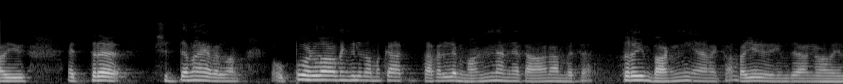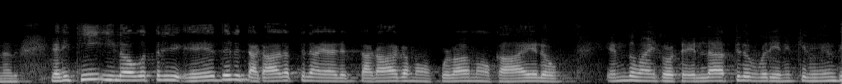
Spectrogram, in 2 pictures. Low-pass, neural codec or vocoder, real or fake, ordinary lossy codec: 7.2 kHz; codec, 16 kHz, 1.1 kbps, Voila-Tokenizer; fake; none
